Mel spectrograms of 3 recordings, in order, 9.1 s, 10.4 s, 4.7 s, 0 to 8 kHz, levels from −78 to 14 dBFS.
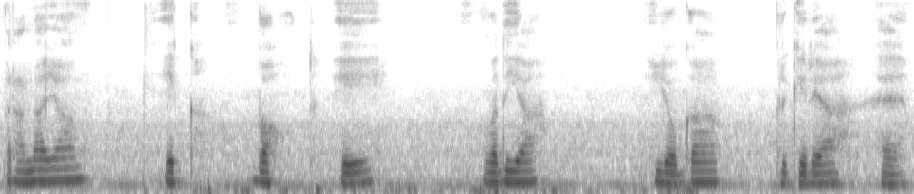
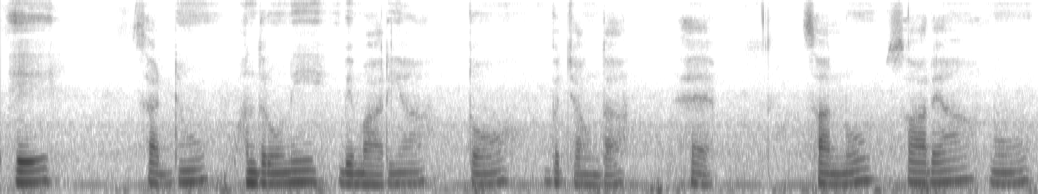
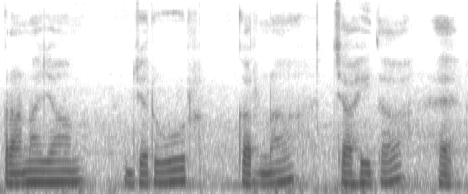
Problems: none marked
